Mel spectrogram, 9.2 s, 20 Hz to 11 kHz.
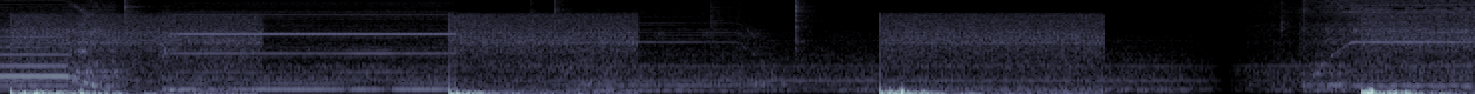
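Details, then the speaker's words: Ender 5 3D printer with MKS Gen L board and TMC2208 drivers in spreadCycle, while printing: stepper whine jumping and gliding in pitch with each move over part cooling fan hiss; normal stepper noise, clearly audible. "in terms of noise I'd say about halfway between eight four nine eight eight and these same drivers in stealth mode"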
